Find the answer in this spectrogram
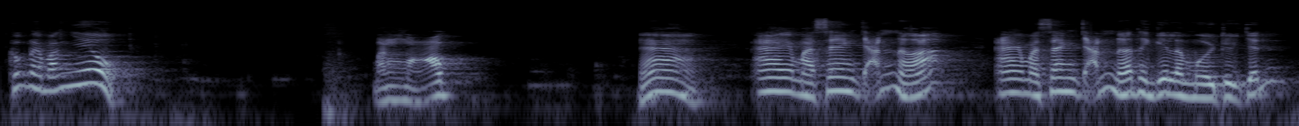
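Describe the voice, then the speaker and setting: A male math teacher leading an exam-prep lesson, lively and joking, checking in with students often. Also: sits high, measured pace, pauses often, highs cut off.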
